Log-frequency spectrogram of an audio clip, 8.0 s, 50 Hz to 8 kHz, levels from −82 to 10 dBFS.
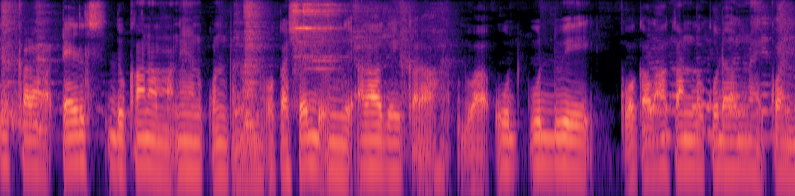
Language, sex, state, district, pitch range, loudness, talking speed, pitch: Telugu, male, Andhra Pradesh, Sri Satya Sai, 100-110 Hz, -18 LUFS, 145 wpm, 105 Hz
